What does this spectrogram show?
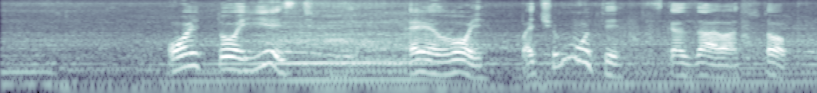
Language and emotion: Russian, neutral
